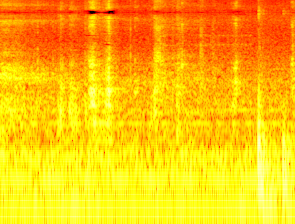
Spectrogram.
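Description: A few light clicks and scrapes of a PCI expansion card being pressed and worked into its motherboard slot against the metal case, the card not seating. A steady low hum runs underneath.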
